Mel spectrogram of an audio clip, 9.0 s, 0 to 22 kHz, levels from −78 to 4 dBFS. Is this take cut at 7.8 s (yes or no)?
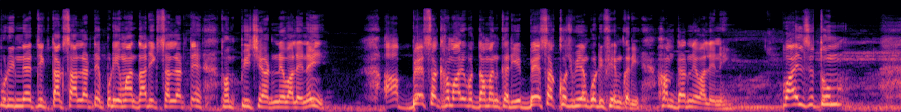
yes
